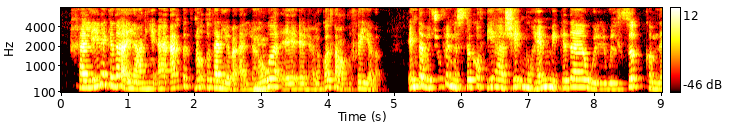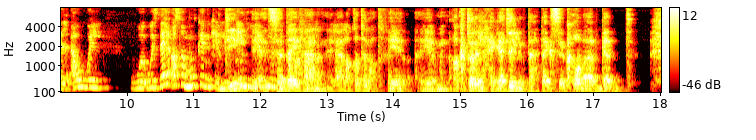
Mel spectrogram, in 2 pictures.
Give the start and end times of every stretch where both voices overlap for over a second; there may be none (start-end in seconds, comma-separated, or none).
11.4-12.8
